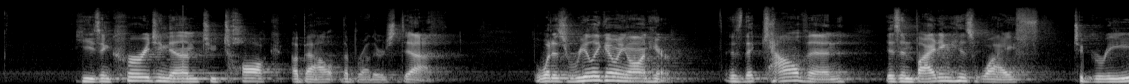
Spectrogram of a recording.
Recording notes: In this first main talk from the Rooted 2023 conference in Franklin, Tennessee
